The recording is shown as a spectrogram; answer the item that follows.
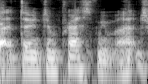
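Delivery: ordinary talk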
